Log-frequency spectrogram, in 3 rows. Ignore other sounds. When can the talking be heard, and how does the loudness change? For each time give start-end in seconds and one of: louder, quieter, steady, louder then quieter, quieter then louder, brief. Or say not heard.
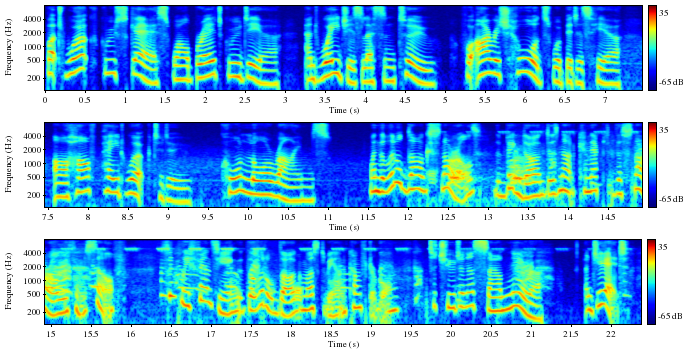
0.0-22.3 steady.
